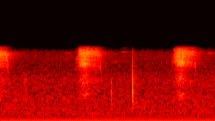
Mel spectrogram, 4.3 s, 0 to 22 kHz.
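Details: Eurasian eagle-owl nest, night of 23 June 2023, with three ringed chicks fed small rodents. Two rough hissing bursts two seconds apart, with a couple of faint ticks between them.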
